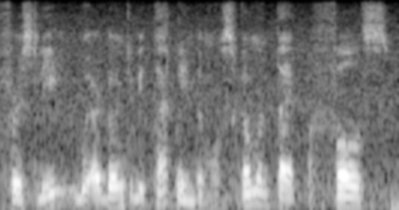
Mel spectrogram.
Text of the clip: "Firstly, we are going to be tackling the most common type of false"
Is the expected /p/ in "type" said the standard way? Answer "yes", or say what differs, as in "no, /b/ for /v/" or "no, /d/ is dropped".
yes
